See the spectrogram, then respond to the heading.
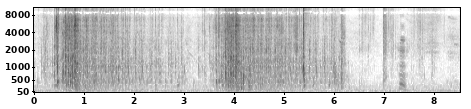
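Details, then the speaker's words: Hydrolocked 2019 Troy-Bilt TB110 push mower with a 150cc Briggs & Stratton engine, overfilled with oil and with a broken blade adapter: two quick rasping recoil pulls with the spark plug removed, engine spinning free to expel oil from the cylinder. "I'm going to go ahead and get my uh stand camera stand so I can then pull the cord so you can see it spit out the oil zoom in here look for any oil that comes out as I pull cord"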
